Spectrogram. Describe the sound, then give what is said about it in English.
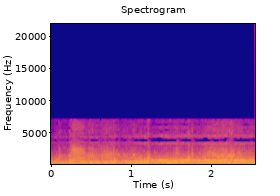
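A boat's engine drones steadily over a constant wash of water noise under a cloudy sky, with a low, even hum and no break for the whole moment. “Hold that boat steady.”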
